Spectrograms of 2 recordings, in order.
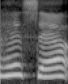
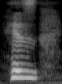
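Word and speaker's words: his: को प्रोनाउंस करते हैं हिज यहां पर हिज हिस नहीं बोल रहे हैं स नहीं हो रहा हिज ज उच्चारण एसक और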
